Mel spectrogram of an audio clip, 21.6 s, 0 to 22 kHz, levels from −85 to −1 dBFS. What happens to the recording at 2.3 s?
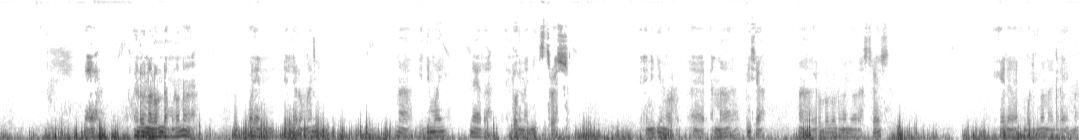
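At 2.3 s you're hearing the same thing that runs through the whole clip: heavy damage that's likely MP3 compression at a starved bitrate, something like 32 kbps. The treble is cut off, and weak frequency lines flicker between frames, giving the speech a watery, swirly texture with smeared consonants.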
